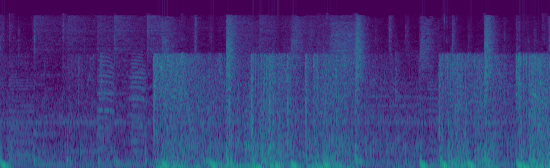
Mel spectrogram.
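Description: Gunfire from a Fortnite Battle Royale match, scattered sharp shots and crashing impacts cracking out at irregular intervals over background game sounds and music, no talking.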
